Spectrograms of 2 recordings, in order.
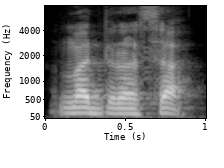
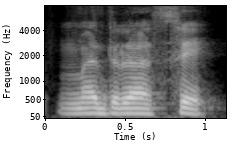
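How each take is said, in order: First: The word ends with an open 'a' vowel. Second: The word ends with a front 'e' vowel. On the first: This is the standard Arabic form. "This is in standard Arabic" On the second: This is the spoken, colloquial form. "In spoken Arabic, it will be madrase"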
